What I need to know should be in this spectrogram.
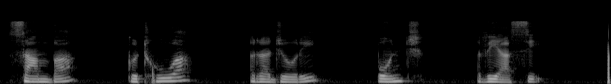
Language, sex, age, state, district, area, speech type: Dogri, male, 45-60, Jammu and Kashmir, Jammu, urban, spontaneous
